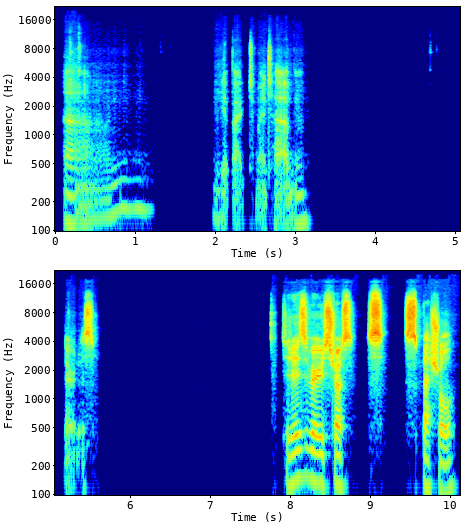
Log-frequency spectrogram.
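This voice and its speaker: Slow, gravelly-voiced male streamer. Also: medium pitch, sharp tone. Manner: rambling, corrects himself mid-sentence. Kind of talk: casual live-stream chat.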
